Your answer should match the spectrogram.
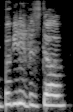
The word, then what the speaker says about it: Boogidibzdo: how do we pronounce your username you've been pronouncing it right it's really boogie divas done yes excellent take it to the big boys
